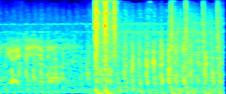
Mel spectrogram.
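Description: A rifle fires a single loud shot close by.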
